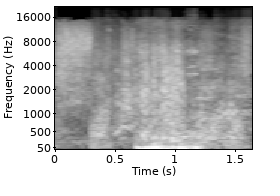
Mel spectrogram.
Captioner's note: panting; gunshot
